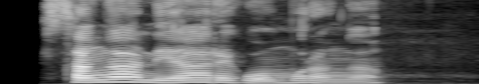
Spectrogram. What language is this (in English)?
Kikuyu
